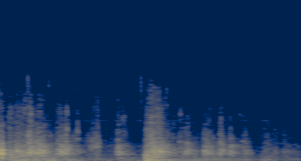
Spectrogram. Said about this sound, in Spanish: No, que lo tuve que calmar, güey, porque dije, güey, aguanta, güey, vas a madrear la puerta, vas a sacarla del riel, qué sé yo.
